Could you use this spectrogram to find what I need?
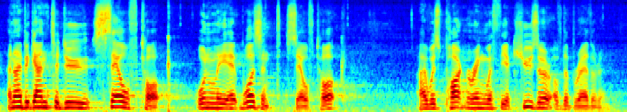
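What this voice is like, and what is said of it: Scottish accent. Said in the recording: “in a Scottish accent, not too dissimilar to my voice”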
